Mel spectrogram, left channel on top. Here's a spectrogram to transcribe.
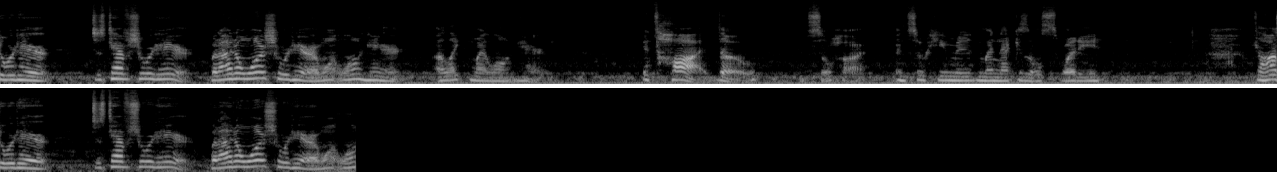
hair. Just have short hair. But I don't want short hair. I want long hair. I like my long hair. It's hot, though. It's so hot and so humid. My neck is all sweaty. The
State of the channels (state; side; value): drops out; right; at 3.6 s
